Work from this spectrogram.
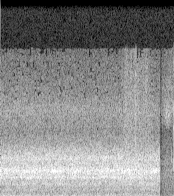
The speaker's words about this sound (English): Sorry, I wanted the train to go by.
